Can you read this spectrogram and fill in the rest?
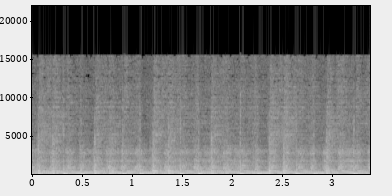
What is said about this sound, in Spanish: La guitarra suena así.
